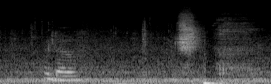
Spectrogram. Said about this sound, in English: You can hear the dog panting, right?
